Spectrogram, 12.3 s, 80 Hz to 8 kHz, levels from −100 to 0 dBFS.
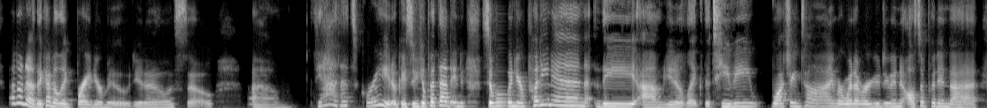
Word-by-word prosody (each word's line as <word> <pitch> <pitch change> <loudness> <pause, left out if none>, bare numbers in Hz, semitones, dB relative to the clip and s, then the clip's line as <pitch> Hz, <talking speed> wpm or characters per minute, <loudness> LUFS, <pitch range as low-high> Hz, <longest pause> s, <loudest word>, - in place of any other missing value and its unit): I - - -1
don't 475 -1 +2
know? 245 - +4
They 215 0 +2
kinda, 280 -6 +2
like, 220 -5 -1
brighten 200 -1 +2
your 180 -1 -2
mood, 170 - -5
you 170 0 -5
know? 180 +3 -6
So, 355 - -7 0.5
um, 170 -2 -11 0.3
yeah, 330 +7 -4
that's 295 0 -6
great 290 +7 0
okay, 205 0 +1
so 225 - +2
you’ll 245 +2 +5
put 280 - +2
that 300 -2 +4
in 265 - -1 0.3
so - - +10 0.2
when 270 -1 +5
you’re 250 -2 +2
putting 355 +2 +2
in, 295 -3 +2 0.3
the, 220 0 +3
um 185 0 -1
you 185 - -1
know, 170 -2 0
like 160 - -4
the 170 - -2
TV-watching 230 +1 -1
time, 240 -2 -4
or 210 - +2
whatever 220 -1 +3
you’re 225 +1 -2
doing? 225 -1 -1
Also, 220 +5 0
put 250 -2 -4
in, 220 -1 -1
uh, 195 -3 -1
225 Hz, 210 wpm, -23 LUFS, 200-270 Hz, 0.5 s, so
